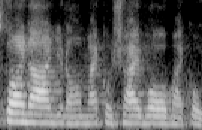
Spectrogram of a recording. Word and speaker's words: Schiavo: on you know michael schreibel michael chiabo you hear different pronunciations uh it's actually it's an italian last name and i can tell you that that is pronounced schiabo all right because just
